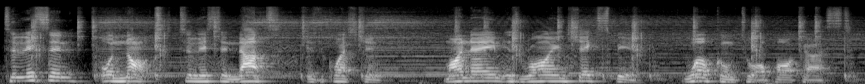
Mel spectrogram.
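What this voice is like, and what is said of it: Put-on English accent. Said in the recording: “where did you get an English accent?”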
